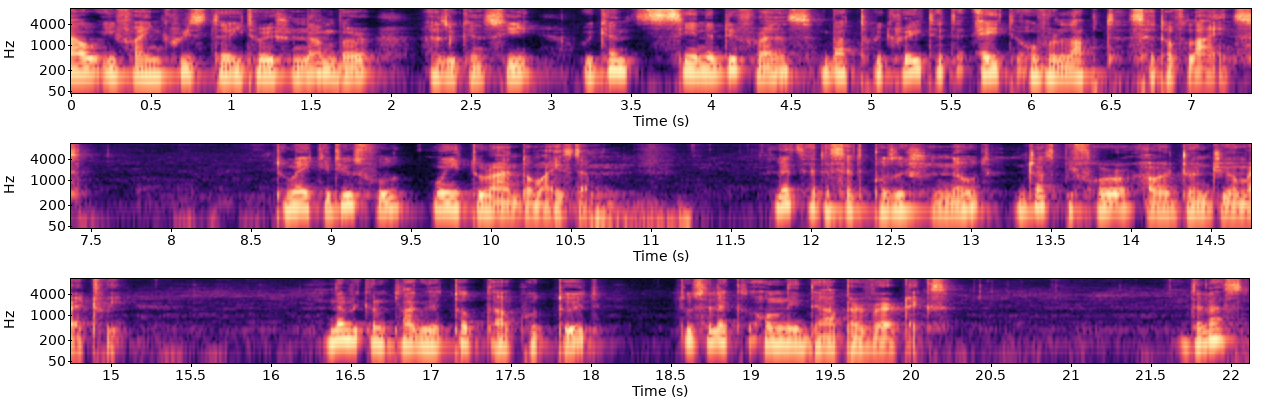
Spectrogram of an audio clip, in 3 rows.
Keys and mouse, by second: 1.8 click, 2.2 click, 2.5 click, 6.3 click, 6.5 click, 10.2 middle click, 11.5 click, 11.7 click, 12.1 shift+a, 15.4 middle click, 16.7-17.8 drag, 18.1 click, 18.9-19.2 middle drag, 19.5-20.2 drag, 20.3 click, 20.7 middle click, 21.5 shift+a.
